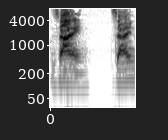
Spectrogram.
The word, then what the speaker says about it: sein: 이거 s 모음 앞에 있으니까 항상 z 발음 난다는 거 sein 동사인데요.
